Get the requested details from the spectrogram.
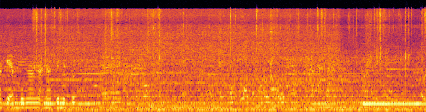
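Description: Paper wrapping crinkles in a woman's hands.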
